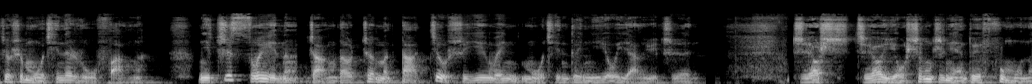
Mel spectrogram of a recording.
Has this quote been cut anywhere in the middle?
yes; 2 cuts; at 1.9 s, 7.8 s

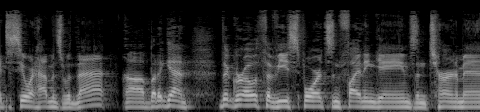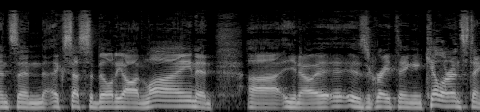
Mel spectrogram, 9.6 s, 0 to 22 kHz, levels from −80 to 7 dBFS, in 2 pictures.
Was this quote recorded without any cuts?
no; 1 cut; at 1.2 s

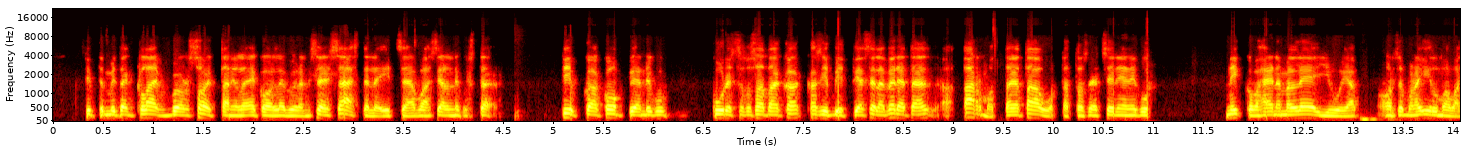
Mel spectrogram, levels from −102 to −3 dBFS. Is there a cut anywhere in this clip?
no; 0 cuts

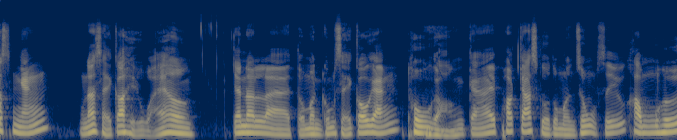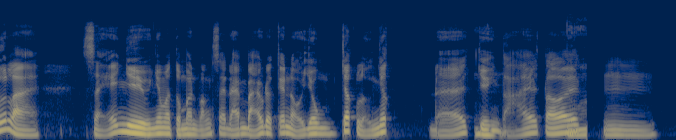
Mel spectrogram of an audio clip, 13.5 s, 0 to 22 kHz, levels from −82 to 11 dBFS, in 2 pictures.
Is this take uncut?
no; 1 cut; at 12.6 s

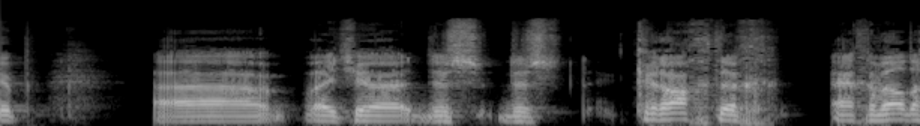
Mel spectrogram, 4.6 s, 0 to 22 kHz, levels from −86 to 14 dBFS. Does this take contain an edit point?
yes; 1 cut; at 1.5 s

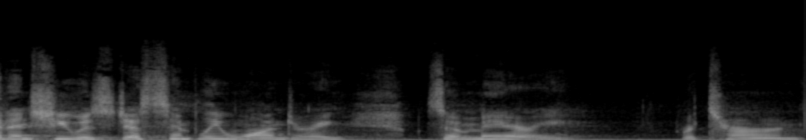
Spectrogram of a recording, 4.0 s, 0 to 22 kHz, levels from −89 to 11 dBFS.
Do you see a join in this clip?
yes; 1 cut; at 2.0 s

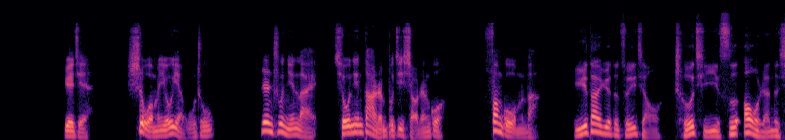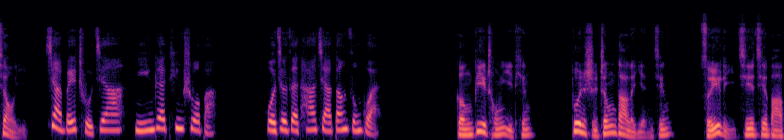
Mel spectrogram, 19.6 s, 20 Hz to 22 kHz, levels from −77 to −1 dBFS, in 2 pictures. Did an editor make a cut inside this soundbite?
yes; 2 cuts; at 7.0 s, 10.2 s

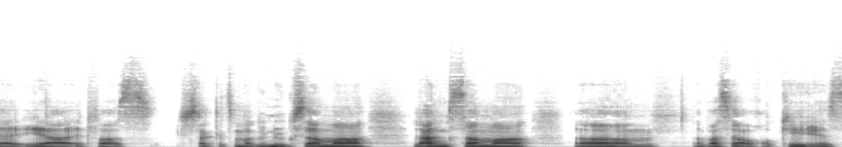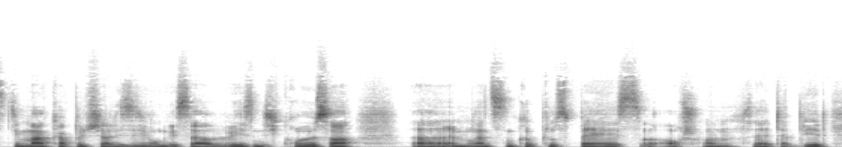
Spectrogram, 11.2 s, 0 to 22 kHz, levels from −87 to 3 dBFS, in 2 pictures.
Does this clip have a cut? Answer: no; 0 cuts

